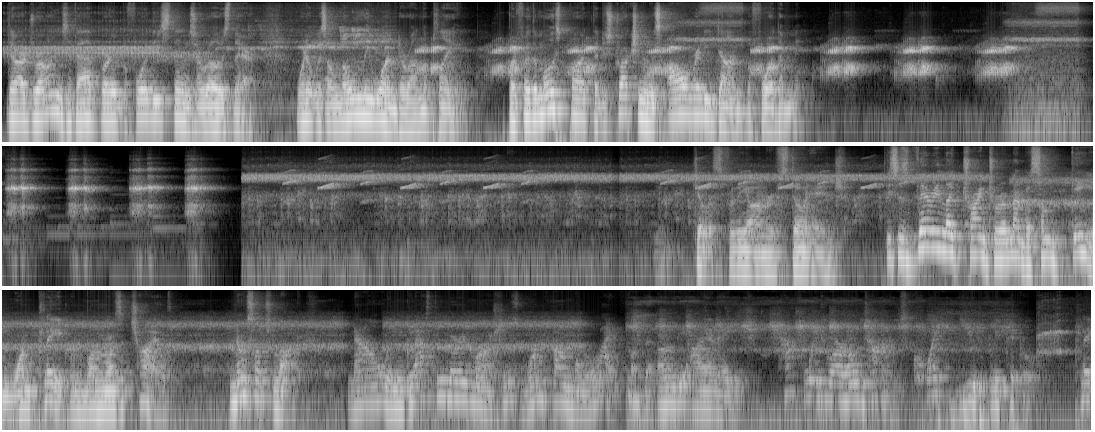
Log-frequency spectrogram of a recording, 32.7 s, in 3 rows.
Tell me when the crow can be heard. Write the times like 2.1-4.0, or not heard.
not heard.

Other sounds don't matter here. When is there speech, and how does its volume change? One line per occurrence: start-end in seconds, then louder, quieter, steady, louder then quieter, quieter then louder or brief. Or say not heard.
0.1-8.0 steady
17.4-32.6 quieter.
